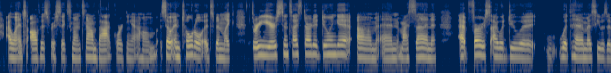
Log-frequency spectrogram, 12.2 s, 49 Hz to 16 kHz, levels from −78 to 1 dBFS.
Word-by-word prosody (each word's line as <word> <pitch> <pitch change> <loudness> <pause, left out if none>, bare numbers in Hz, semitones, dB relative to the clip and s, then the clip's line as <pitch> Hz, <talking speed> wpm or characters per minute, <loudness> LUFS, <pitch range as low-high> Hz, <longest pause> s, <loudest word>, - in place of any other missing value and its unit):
I 180 - +5
went 165 -1 +3
into - - -2
office 175 +1 +2
for - - -7
6 165 -1 -3
months. 165 -1 -6
Now 180 -1 +2
I'm 175 - -1
back 155 +3 +1
working 165 -1 -9
at 155 - -6
home. 155 +4 -11
So 200 -2 +5
in 190 -1 +1
total, 205 -4 0
it's - - -3
been, 170 -1 -2
like, 155 0 0 0.3
3 190 +3 +5
years 205 0 +6
since 230 0 0
I 230 0 +3
started 230 -2 -1
doing 225 0 -2
it. 225 -1 +3
Um, 165 -2 0
and 160 0 -6
my 165 0 -3
son, 175 -1 -1 0.5
at 195 - +6
first, 215 -1 +2
I 185 - +1
would 180 -2 -5
do 175 -2 -5
it 165 - -3 0.2
w - - -23
with 180 -1 -2
him 170 -3 -2
as 165 0 -3
he 180 - -6
was 170 -1 -8
a 160 - -3
180 Hz, 210 wpm, -26 LUFS, 165-205 Hz, 0.5 s, years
